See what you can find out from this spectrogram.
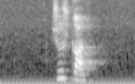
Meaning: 1. abstinent 2. concise, succinct (of speech or writing) 3. faint, feeble 4. cheerless, unattractive 5. resistant 6. barren, infertile
- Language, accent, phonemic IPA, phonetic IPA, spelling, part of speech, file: Armenian, Eastern Armenian, /ʒuʒˈkɑl/, [ʒuʒkɑ́l], ժուժկալ, adjective, Hy-ժուժկալ.ogg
